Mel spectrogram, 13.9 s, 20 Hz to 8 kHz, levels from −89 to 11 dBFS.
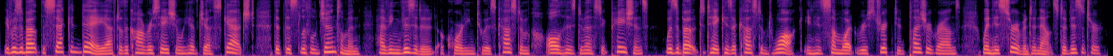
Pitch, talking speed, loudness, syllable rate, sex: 185 Hz, 200 wpm, -21 LUFS, 6.4 syllables/s, female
